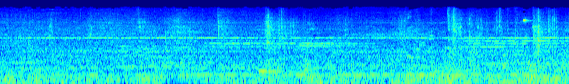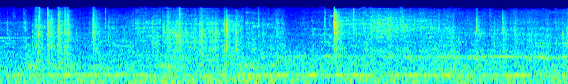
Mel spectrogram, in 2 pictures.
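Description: Tram running along its track: a steady motor hum over the rumble of the wheels on the rails. A few sharp clicks from the wheels on the track come around the middle.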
